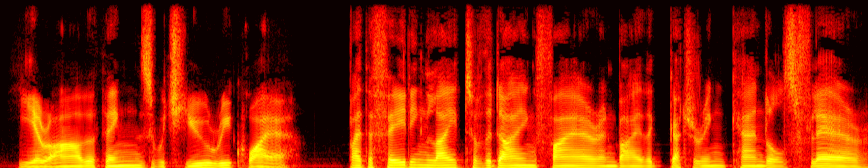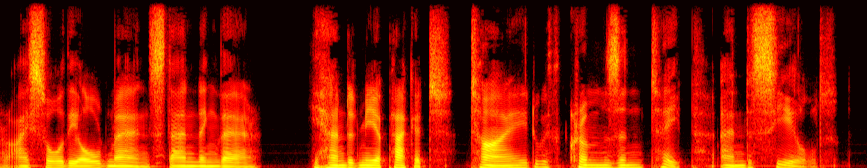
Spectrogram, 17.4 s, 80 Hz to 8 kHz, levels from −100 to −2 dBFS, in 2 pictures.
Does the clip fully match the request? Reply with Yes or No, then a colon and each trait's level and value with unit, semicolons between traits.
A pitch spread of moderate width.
No: narrow, 2.3 semitones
